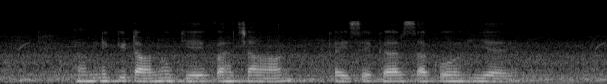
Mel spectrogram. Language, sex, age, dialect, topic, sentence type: Magahi, male, 31-35, Southern, agriculture, statement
